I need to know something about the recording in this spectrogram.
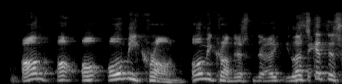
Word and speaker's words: omicron: good so what do we know about um omnicron um omicron omicron just let's get this right guys see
